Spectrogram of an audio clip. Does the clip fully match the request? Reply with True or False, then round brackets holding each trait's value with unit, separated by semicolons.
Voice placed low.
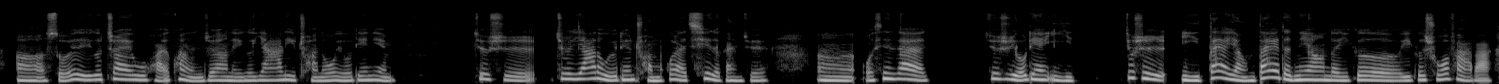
False (200 Hz)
